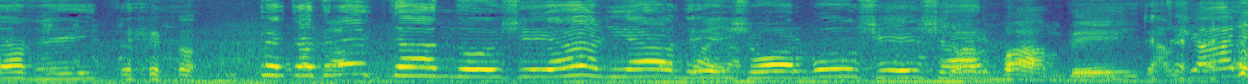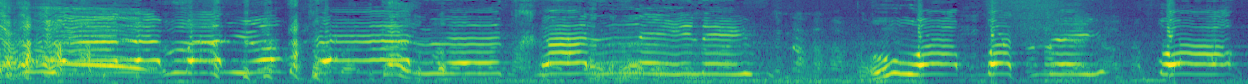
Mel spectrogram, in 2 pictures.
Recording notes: Old men singing Maltese folk songs outside a cafe. This is a a chance recording of two old men singing folk songs for my mother when we took her to see the town where she was brought up.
